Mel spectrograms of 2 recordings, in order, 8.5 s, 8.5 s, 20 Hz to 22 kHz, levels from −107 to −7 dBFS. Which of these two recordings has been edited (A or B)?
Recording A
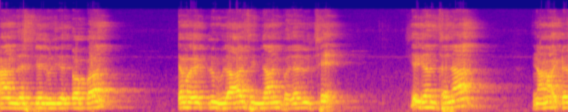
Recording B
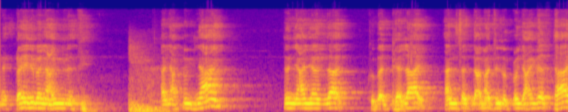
B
